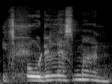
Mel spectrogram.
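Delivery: insistent put-on Jamaican patois; fake Jamaican accent. Guest defending his herb to the host, fake Jamaican accent. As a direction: play a protesting Jamaican, broad accent. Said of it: "this is not your real accent".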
